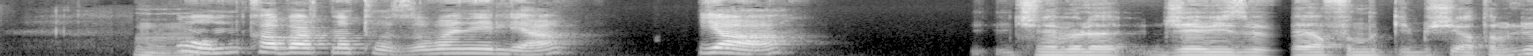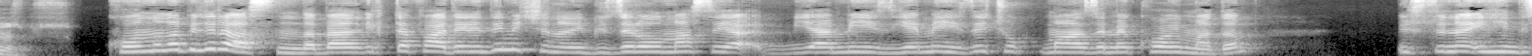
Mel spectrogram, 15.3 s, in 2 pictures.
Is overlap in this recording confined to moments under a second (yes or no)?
yes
